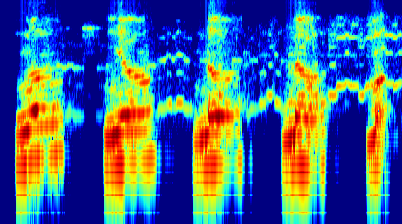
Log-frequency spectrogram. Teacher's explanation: ಅನುನಾಸಿಕಗಳು ಎಂದರೆ ನಾಸಿಕ ಅಂದ್ರೆ ಮೂಗು, ಮೂಗಿನ ಸಹಾಯದಿಂದ ಉಚ್ಚರಿಸಲ್ಪಡುವ ಅಕ್ಷರಗಳು ಅನುನಾಸಿಕಗಳು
